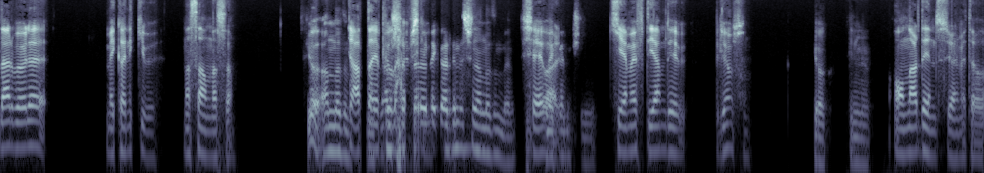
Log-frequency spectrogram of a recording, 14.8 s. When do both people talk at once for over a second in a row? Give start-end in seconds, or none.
5.2-6.5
